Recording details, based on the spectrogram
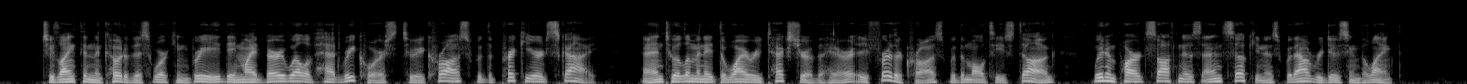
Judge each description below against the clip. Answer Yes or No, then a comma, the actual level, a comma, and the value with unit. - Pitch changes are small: No, average, 5.0 semitones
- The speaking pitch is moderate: No, low, 115 Hz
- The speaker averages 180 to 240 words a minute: Yes, average, 195 wpm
